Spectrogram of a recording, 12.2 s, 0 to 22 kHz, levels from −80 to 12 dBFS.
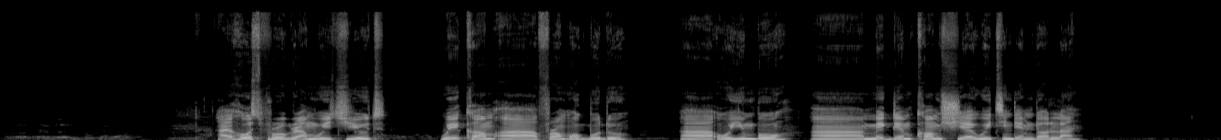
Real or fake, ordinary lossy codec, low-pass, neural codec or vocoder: real; none; none; none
